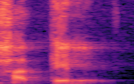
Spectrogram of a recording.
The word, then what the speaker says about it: Habib: Ada yang nulis Abi Abdurrahman Habib Asulami. Itu di harakatnya kitab itu ada yang nulis. Tapi yang benar Oh, nggih. Yang benar itu bacanya habib.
